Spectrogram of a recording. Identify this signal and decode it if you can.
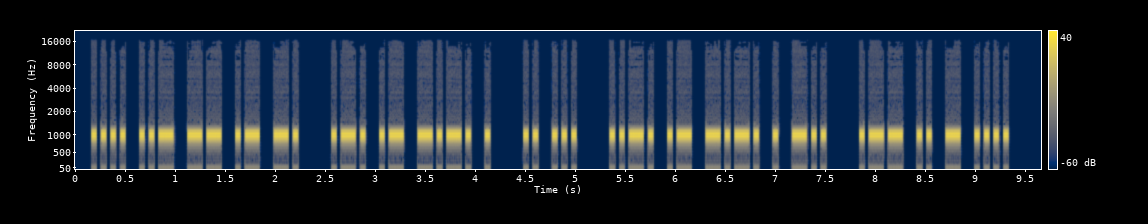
Morse code, heard as a keyed tone, about 25 wpm, 1000 Hz. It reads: HUMAN RACE IS FACED WITH
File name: qotdfiles / 25wpm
